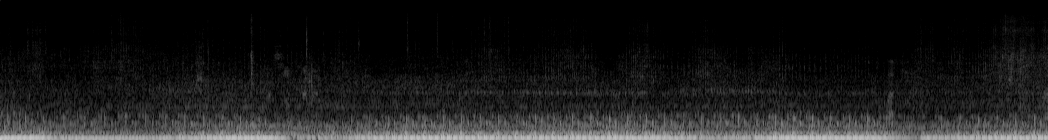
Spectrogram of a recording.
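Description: Boat engine running steadily with a deep low drone, dipping briefly about three seconds in and again near the end.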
